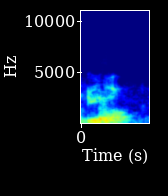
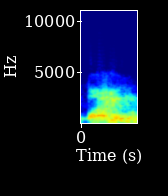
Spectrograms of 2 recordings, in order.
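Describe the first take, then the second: First: "phylum" said as FILL-um; short-i pronunciation. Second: "phylum" said as FYE-lum; long-i pronunciation. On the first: Teacher naming the level, "phylum" as FILL-um. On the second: Teacher offering the alternative, "phylum" as FYE-lum. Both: Shown as a demonstration.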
